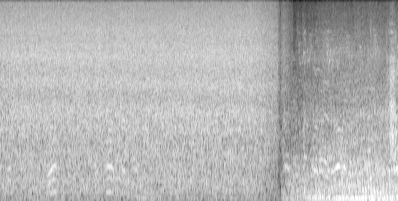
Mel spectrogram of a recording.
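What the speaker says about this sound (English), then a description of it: "Surrounded by lush forests, a waterfall almost showers down" A forest waterfall beside a Shiva temple showers down in a constant, dense rush of broadband water noise, steady and fairly distant, with a short dip near the end before the roar resumes.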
